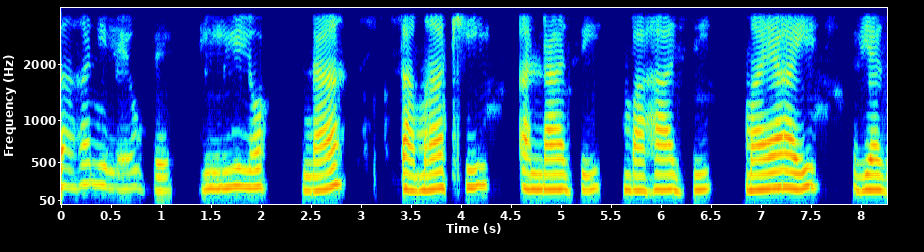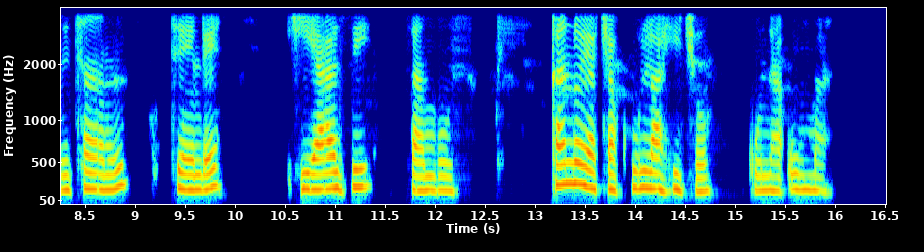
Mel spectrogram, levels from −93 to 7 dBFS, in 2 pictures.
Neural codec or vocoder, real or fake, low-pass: vocoder, 22.05 kHz, 80 mel bands, WaveNeXt; fake; 3.6 kHz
